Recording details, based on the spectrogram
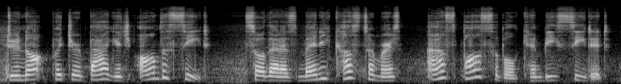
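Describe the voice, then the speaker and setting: A woman reading a scripted train announcement in formal, deliberate, clearly separated phrases over a monorail car's speakers. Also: mid-range voice, lively intonation, pushed and bright. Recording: train cabin noise behind announcement.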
